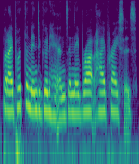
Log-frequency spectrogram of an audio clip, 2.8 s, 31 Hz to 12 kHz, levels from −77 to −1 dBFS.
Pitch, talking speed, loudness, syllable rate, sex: 205 Hz, 260 wpm, -17 LUFS, 5.2 syllables/s, female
